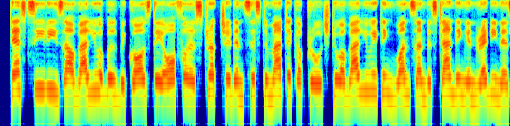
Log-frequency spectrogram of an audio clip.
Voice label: call recording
